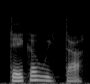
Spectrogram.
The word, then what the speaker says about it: Tekakwitha: So for English speakers, the important thing to remember is that the letter K gets a G sound.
